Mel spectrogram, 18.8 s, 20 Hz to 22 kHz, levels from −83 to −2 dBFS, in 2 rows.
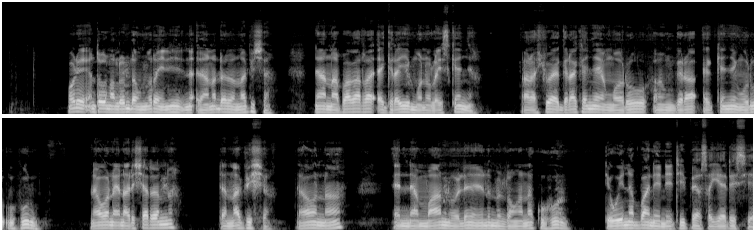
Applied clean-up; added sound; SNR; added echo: neural mask model DeepFilterNet 3.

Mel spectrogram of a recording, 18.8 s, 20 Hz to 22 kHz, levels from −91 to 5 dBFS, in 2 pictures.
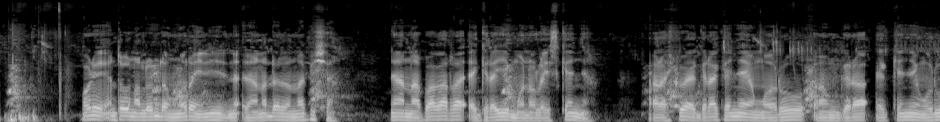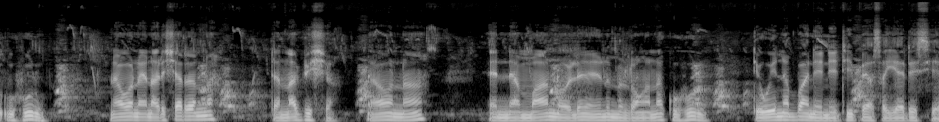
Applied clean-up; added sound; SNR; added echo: neural mask model RNNoise.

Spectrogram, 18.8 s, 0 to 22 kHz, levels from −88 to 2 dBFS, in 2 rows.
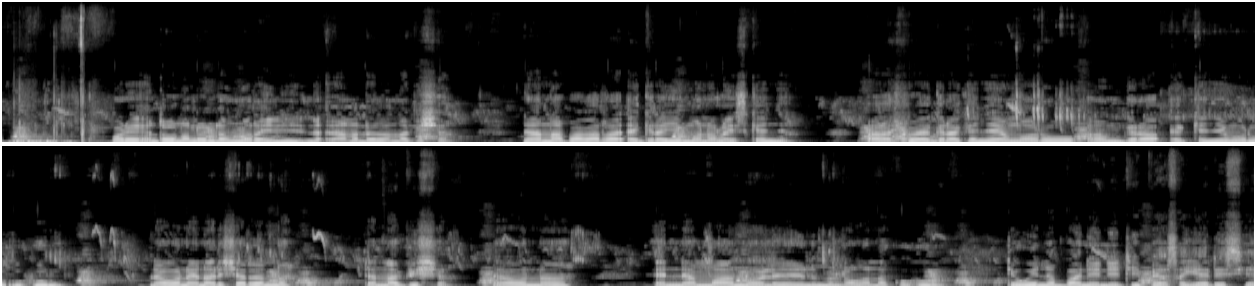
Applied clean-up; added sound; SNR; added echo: classical method log-MMSE.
